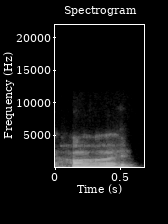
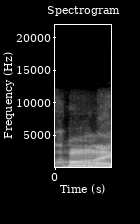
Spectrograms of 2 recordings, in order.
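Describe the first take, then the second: First: The greeting sounds heavy and despairing. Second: The greeting sounds sharp and angry. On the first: The person feels hopeless. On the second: The person feels angry.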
